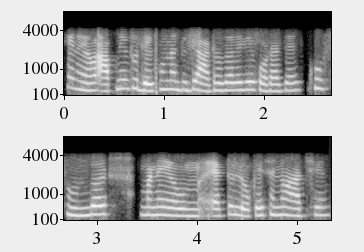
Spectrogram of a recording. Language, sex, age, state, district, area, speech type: Bengali, female, 18-30, West Bengal, Uttar Dinajpur, rural, conversation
